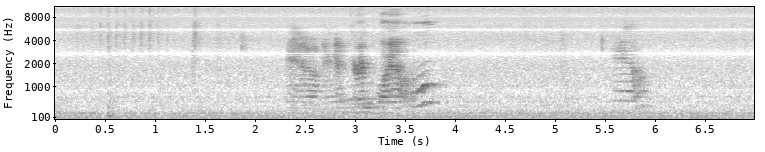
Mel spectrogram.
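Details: Pet parrot babbling in speech-like chatter, heard off camera while a second caged parrot plays, a short burst of voice-like syllables in the middle over steady background hiss.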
